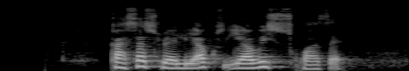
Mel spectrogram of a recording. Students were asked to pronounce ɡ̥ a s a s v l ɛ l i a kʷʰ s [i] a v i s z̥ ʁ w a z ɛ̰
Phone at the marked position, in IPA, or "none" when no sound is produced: i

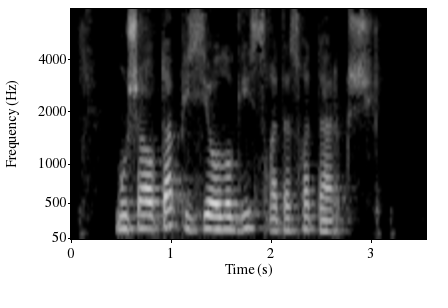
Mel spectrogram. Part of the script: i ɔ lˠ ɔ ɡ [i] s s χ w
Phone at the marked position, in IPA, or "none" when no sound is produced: iː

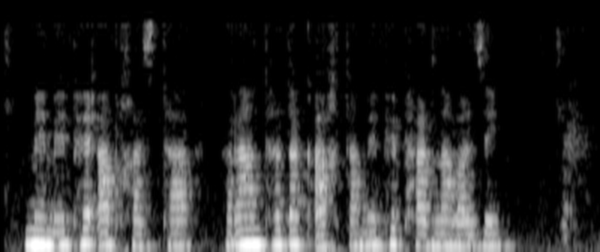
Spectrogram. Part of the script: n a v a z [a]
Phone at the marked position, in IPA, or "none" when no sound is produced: i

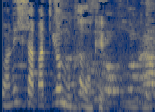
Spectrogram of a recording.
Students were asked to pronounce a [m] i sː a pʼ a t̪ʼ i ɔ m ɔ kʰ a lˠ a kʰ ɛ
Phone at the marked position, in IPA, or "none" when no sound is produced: n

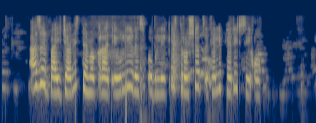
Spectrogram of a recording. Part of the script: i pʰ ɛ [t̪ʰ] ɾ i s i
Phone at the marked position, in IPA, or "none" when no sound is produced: none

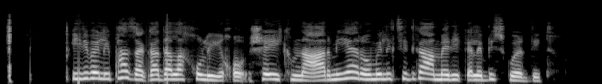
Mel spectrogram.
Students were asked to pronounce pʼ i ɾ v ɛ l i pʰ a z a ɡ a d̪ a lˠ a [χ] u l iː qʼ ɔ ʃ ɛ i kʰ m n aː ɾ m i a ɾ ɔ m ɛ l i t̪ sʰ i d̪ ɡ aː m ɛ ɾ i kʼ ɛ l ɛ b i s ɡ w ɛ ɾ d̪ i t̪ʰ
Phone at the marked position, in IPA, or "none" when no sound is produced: χ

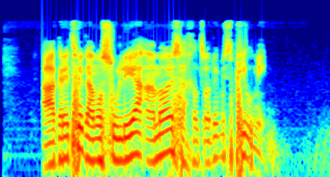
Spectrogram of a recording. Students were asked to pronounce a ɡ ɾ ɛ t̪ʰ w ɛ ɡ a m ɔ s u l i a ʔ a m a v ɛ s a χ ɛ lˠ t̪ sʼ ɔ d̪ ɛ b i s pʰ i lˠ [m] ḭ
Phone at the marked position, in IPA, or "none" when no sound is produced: m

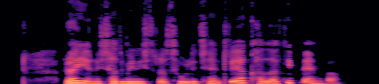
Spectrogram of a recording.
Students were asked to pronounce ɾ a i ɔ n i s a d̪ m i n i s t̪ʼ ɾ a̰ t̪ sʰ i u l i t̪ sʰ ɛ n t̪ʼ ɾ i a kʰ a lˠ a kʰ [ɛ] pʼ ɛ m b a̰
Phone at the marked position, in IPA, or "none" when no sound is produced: i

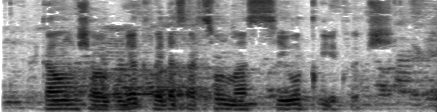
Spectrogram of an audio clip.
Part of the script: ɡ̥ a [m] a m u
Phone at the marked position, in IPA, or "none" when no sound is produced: m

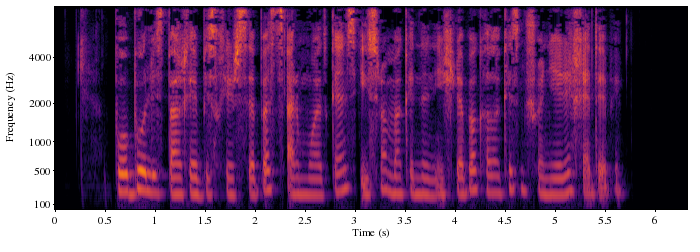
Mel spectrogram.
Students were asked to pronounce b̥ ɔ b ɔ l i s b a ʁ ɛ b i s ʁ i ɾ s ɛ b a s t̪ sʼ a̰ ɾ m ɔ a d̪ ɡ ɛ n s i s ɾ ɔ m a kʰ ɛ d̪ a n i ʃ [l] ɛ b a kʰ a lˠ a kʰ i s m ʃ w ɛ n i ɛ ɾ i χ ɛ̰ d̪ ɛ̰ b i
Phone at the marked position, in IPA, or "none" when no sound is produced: l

